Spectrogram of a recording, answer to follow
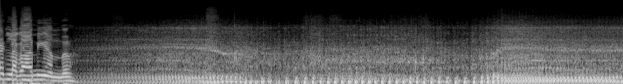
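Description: Royal Enfield Himalayan 450's single-cylinder engine running at low speed as the bike rolls along, with a rapid, even firing beat that swells a little about two seconds in and again near the end as the throttle opens.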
